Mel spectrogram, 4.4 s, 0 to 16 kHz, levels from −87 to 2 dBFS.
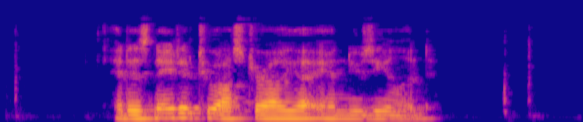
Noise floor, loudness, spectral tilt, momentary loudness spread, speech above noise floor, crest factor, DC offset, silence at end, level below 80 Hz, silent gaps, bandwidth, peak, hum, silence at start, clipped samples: -80 dBFS; -21 LUFS; -6.5 dB/octave; 14 LU; 60 dB; 18 dB; under 0.1%; 1.1 s; -64 dBFS; none; 7.8 kHz; -4 dBFS; none; 0.85 s; under 0.1%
